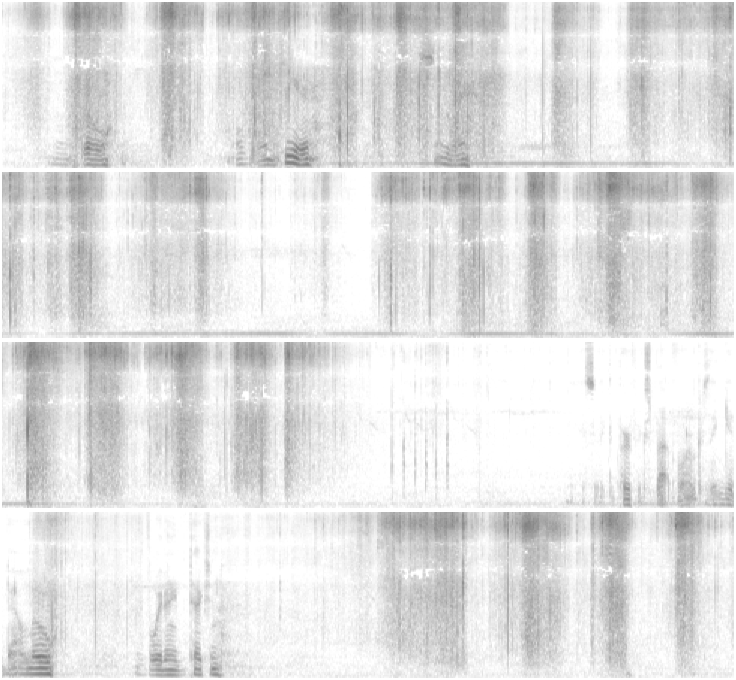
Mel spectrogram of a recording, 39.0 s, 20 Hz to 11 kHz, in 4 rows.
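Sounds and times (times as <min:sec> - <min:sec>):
footsteps crunching dry leaves: 0:00.0 - 0:24.5, 0:29.6 - 0:31.2, 0:32.2 - 0:39.0.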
